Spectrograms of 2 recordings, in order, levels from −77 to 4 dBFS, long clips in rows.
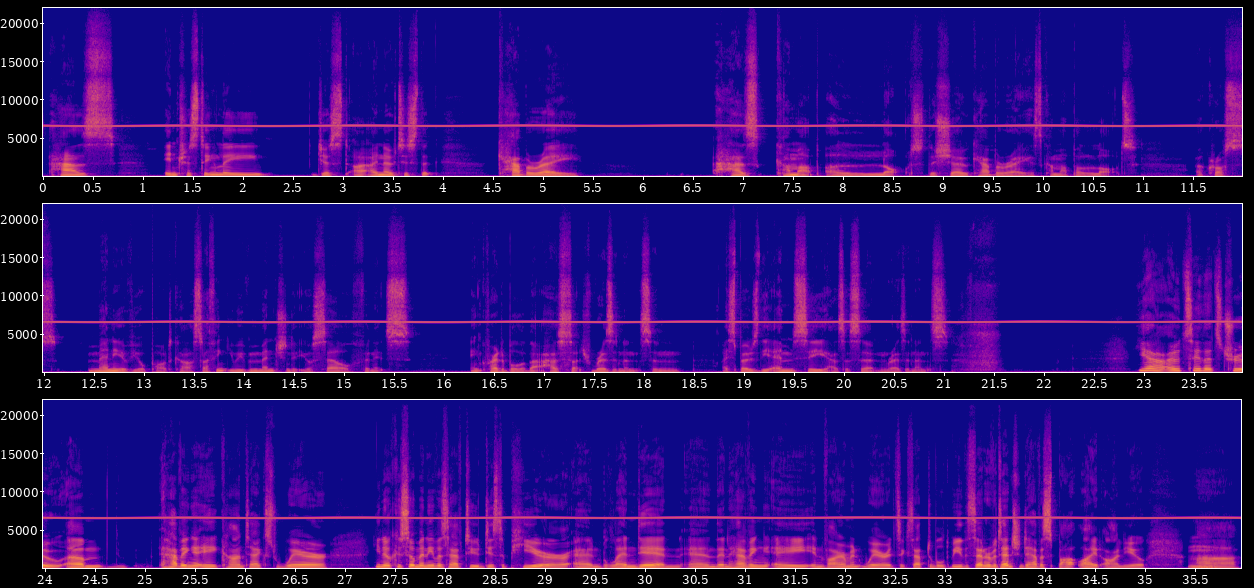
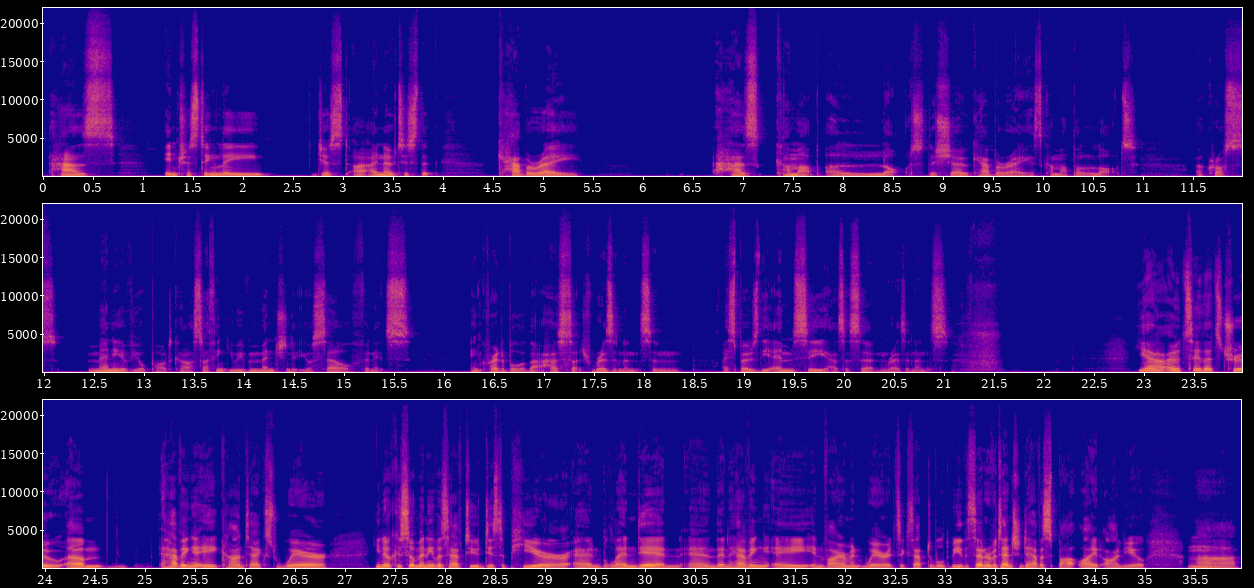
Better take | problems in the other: second | high-pitched whine; loud; throughout; 6.5 kHz, 8 dB below the speech

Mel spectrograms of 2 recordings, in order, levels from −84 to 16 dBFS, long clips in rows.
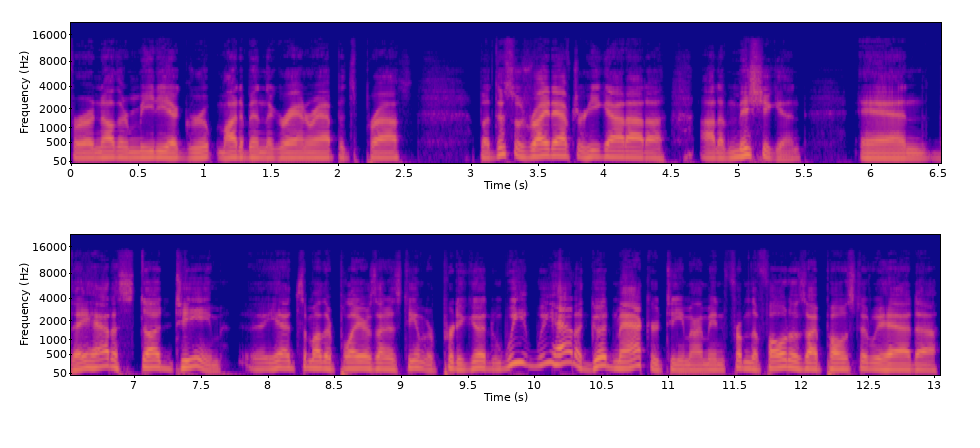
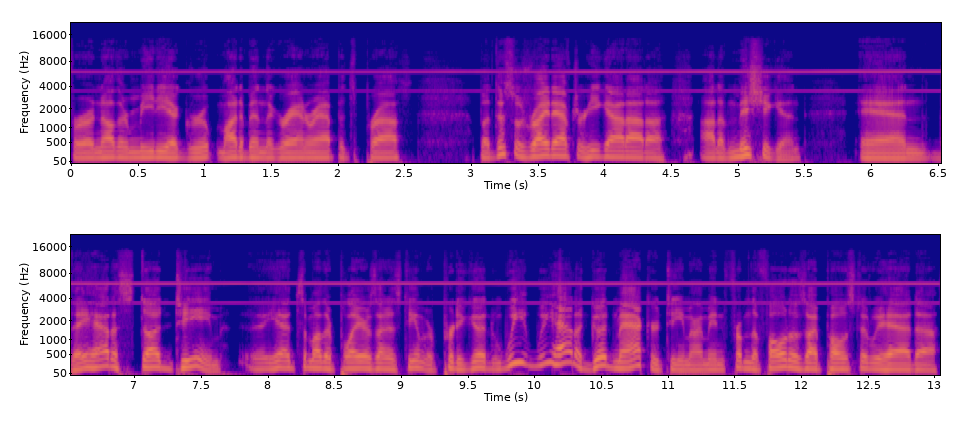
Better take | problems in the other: first | high-pitched whine; noticeable; throughout; 6 kHz, 15 dB below the speech

